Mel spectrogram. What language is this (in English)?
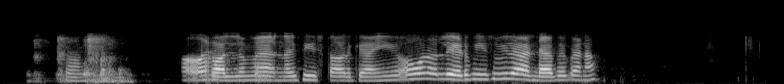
Punjabi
